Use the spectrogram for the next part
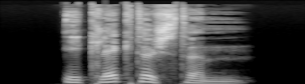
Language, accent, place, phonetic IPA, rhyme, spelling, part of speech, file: German, Germany, Berlin, [ɛkˈlɛktɪʃstəm], -ɛktɪʃstəm, eklektischstem, adjective, De-eklektischstem.ogg
- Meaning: strong dative masculine/neuter singular superlative degree of eklektisch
